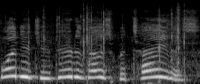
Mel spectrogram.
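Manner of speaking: shrill, very high voice. Telling how his wife reacted to his potatoes, he imitates Janice's voice. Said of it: "she talks in that voice".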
